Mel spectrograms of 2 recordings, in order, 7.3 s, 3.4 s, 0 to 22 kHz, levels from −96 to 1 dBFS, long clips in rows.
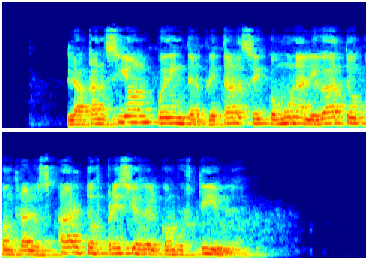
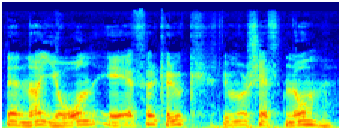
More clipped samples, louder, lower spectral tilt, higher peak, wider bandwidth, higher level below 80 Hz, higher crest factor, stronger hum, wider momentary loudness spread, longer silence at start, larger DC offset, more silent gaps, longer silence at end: neither; first, -18 LUFS vs -23 LUFS; about the same, -6.5 dB/octave vs -7.5 dB/octave; about the same, -6 dBFS vs -8 dBFS; second, 9.6 kHz vs 16.5 kHz; second, -60 dBFS vs -42 dBFS; about the same, 14 dB vs 14 dB; neither; second, 4 LU vs 7 LU; first, 0.65 s vs 0.05 s; neither; neither; first, 1.05 s vs 0 s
